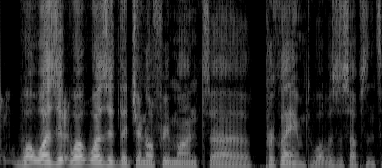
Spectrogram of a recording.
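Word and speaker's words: Frémont: Can you tell us a bit about the Fremont Proclamation and what that meant here?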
